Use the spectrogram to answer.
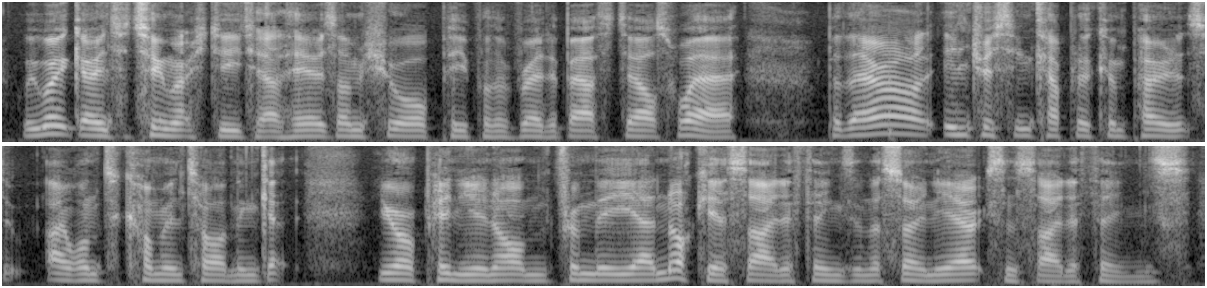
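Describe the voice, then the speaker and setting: A man hosting a tech podcast, introducing guests and steering the talk in a measured way. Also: mid-range voice, fairly bright tone, no echo. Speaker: podcast host. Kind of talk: casual chat.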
